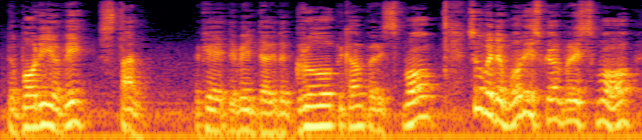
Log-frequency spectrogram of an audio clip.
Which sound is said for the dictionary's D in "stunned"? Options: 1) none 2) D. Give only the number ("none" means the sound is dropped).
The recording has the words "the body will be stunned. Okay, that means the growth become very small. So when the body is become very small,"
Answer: 1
